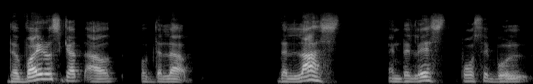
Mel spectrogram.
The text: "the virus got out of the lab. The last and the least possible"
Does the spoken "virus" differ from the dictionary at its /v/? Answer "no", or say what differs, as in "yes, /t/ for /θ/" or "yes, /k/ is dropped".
no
